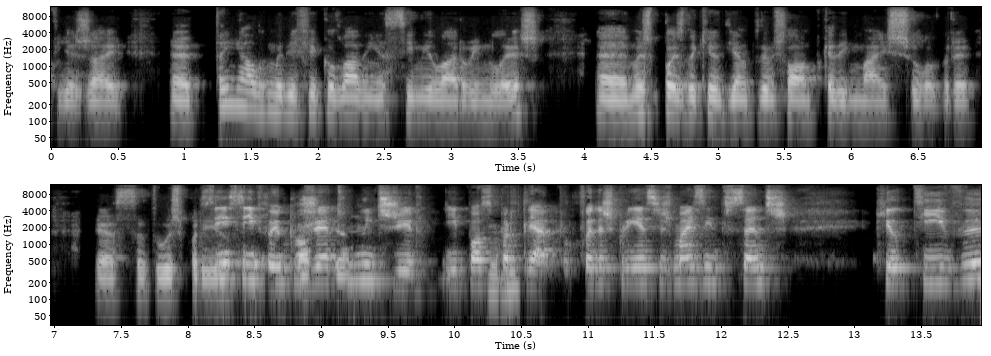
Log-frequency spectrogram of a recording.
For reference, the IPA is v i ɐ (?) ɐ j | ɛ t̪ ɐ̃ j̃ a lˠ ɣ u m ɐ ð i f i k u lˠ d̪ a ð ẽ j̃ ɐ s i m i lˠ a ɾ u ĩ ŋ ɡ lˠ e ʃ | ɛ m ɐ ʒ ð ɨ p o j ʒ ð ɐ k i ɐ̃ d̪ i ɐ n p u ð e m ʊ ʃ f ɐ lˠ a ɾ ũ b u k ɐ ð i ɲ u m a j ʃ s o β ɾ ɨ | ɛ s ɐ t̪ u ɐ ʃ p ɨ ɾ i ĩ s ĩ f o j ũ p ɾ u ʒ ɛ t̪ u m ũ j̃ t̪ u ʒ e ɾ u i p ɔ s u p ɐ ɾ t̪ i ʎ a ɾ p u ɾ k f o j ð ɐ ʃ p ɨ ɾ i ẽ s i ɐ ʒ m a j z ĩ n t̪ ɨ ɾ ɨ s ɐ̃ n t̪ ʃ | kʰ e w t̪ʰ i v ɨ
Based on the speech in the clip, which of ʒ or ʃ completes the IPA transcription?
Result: ʒ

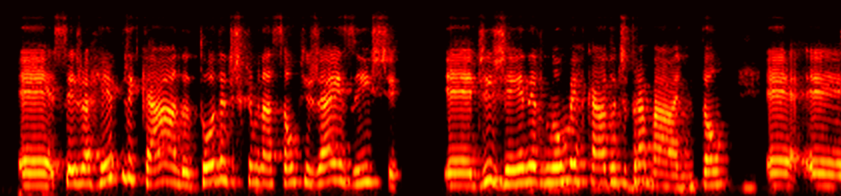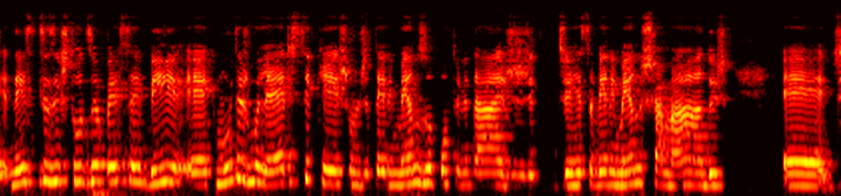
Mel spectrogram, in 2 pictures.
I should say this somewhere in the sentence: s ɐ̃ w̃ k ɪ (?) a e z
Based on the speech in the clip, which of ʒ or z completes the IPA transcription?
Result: ʒ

